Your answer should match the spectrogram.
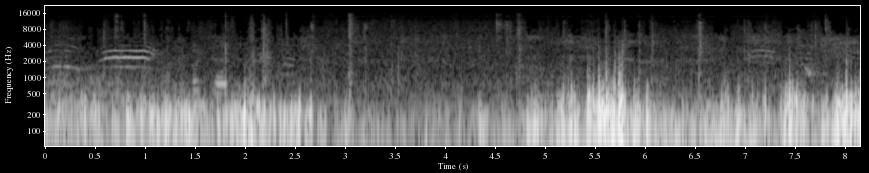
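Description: Indistinct voices over a low rumbling noise on a phone microphone while walking outdoors, with a few short high-pitched calls near the start and again near the end.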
